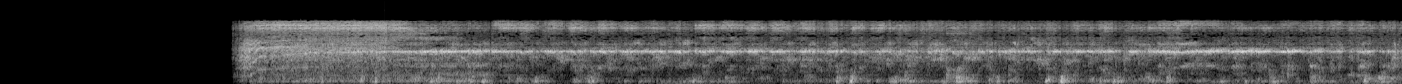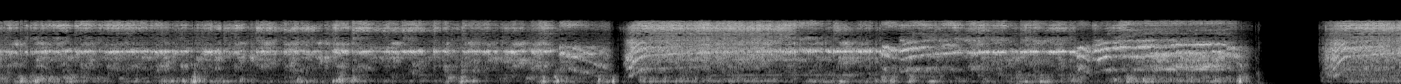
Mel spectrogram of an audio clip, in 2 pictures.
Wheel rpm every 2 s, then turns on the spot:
10, 200, 230, 230, 230, 230, 240, 230, 240, 120, 210, 220, 180, 130.
none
